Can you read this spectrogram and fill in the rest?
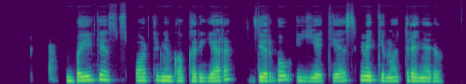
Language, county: Lithuanian, Vilnius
